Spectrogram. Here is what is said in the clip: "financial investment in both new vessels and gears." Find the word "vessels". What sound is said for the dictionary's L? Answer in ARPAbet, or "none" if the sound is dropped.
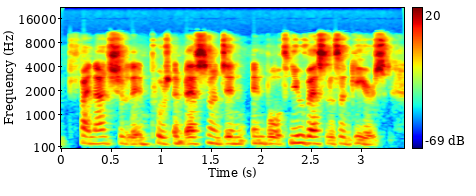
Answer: L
